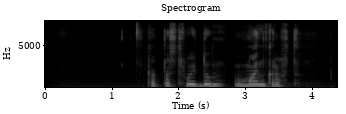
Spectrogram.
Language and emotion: Russian, neutral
